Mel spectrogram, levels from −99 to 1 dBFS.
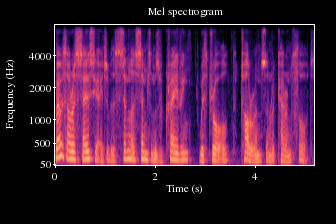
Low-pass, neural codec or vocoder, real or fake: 7.2 kHz; none; real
